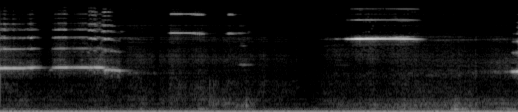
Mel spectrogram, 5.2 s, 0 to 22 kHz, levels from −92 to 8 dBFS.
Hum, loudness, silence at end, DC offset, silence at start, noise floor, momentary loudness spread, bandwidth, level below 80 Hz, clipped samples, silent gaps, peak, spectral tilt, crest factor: none; -13 LUFS; 0 s; 0.7%; 0 s; -57 dBFS; 25 LU; 16.5 kHz; -56 dBFS; under 0.1%; none; -6 dBFS; 3 dB/octave; 18 dB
